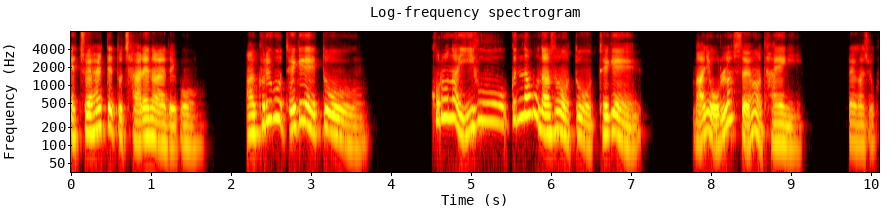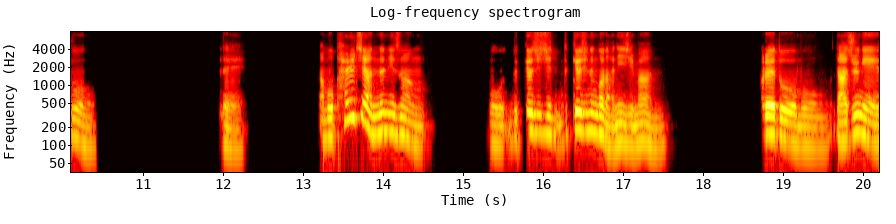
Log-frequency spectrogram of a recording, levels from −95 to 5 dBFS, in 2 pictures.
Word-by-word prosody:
애초에 135 +5 +2
할 200 +5 +2
때 - - +4
또 140 - -2
잘해 135 +1 +1
놔야 120 -5 +2
되고. 105 0 -6 0.5
아 155 +1 0
그리고 265 - 0
되게 200 -4 +3
또 115 - 0 0.8
코로나 290 +1 0
이후 225 - -2
끝나고 315 +5 +1
나서 160 -3 +2
또 120 -9 -3
되게 140 - 0 0.6
많이 - - +1
올랐어요 - - +2
다행히. 105 -3 -4 0.5
그래 120 - -5
가지고 110 -1 -8 1.6
네. 90 -4 -9 0.9
아 130 - -6
뭐 140 +1 0
팔지 280 - +1
않는 170 -3 +2
이상 140 -10 -4 0.8
뭐 105 -2 -7
느껴지지 155 +5 -1
느껴지는 175 -2 +2
건 155 -1 +2
아니지만 105 -1 -4 1.1
그래도 140 -7 +6
뭐 100 -2 -8
나중에 120 0 +2
140 Hz, 225 characters per minute, -23 LUFS, 110-170 Hz, 1.6 s, 그래도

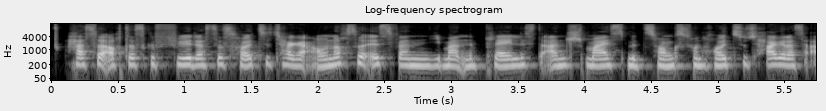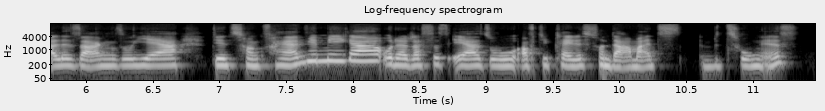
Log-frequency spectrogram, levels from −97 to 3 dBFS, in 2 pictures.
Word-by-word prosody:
hast 205 -1 0
du - - +6
auch - - +3
das 210 -2 -3
Gefühl, 210 -1 -1
dass 200 0 -1
das 220 0 -5
heutzutage 200 +2 0
auch 170 +2 0
noch 225 +3 +1
so 245 - 0
ist, 220 0 -2
wenn 195 -2 0
jemand 185 -1 -1
'ne 185 - -2
Playlist 185 +3 -1
anschmeißt 190 +1 0
mit 190 -2 -4
Songs 185 +1 -2
von 195 -2 -5
heutzutage, 200 +1 +1
dass 195 -1 0
alle 190 +2 0
sagen 185 +2 +1
so: 190 0 -3
„Yeah, 195 0 +2 0.2
den 195 0 +2
Song 195 -2 -4
feiern 200 +5 0
wir 305 - +2
mega“ 310 0 +5
oder 200 -5 +2
dass 195 +1 -3
es 210 -1 -6
eher 190 0 +2
so 185 0 -2
auf - - -1
die 200 - -9
Playlist 185 -2 -2
von 200 -2 -1
damals 165 +1 0
bezogen 180 +1 -7
ist? 235 +7 -5
195 Hz, 225 wpm, -25 LUFS, 185-210 Hz, 0.2 s, du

